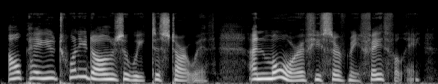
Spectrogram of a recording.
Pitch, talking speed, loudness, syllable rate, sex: 235 Hz, 235 wpm, -17 LUFS, 5.9 syllables/s, female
